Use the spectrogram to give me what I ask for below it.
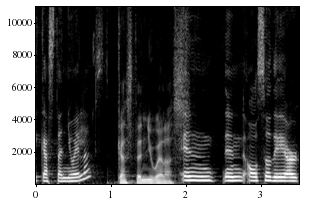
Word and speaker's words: castañuelas: How do you say it in Spanish? Well, we say castañuelas.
